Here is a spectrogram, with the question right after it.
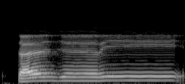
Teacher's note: Ri jangan ri itu salah. Ra di sini baris bawah dibaca nipis.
